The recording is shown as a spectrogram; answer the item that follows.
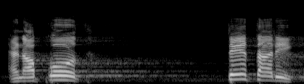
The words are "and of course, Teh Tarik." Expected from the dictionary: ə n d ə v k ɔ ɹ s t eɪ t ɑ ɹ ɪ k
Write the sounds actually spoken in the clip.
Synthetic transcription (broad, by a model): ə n d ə p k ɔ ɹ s t eɪ t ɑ ɹ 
